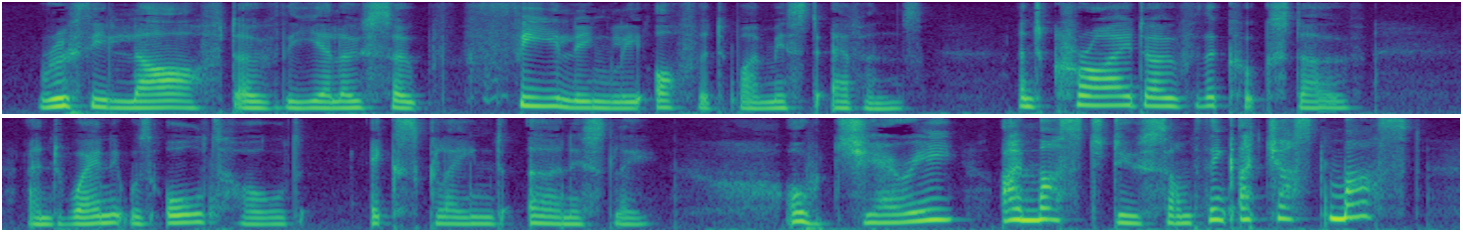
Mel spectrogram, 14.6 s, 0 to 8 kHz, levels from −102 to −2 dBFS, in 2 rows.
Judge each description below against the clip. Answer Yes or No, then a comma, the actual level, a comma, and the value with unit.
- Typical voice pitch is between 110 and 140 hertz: No, medium, 185 Hz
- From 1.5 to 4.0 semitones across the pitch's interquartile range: No, average, 4.4 semitones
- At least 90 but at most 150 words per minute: Yes, average, 140 wpm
